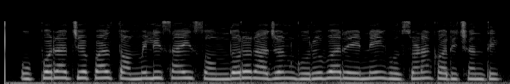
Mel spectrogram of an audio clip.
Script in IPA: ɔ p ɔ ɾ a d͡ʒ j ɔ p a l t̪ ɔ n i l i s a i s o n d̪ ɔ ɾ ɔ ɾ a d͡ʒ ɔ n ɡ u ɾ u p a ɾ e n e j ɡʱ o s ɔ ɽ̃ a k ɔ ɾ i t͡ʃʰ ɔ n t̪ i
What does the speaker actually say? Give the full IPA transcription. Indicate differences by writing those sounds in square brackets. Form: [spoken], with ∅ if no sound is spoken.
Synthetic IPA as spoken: [u] p ɔ ɾ a d͡ʒ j ɔ p a l t̪ ɔ [m] i l i s a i s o n d̪ ɔ ɾ ɔ ɾ a d͡ʒ ɔ n ɡ u ɾ u [b] a ɾ e n e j ɡʱ o s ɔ ɽ̃ a k ɔ ɾ i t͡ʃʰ ɔ n t̪ i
